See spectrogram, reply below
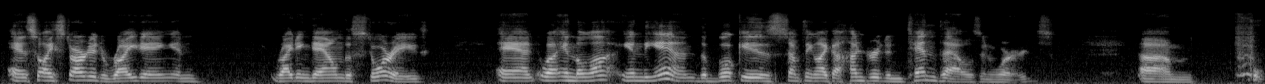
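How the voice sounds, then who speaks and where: A man's voice: fairly high pitch, sharp tone, poor audio. A man guest author telling stories on a live stream, rambling with many ums and restarts. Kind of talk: casual storytelling on a live stream.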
